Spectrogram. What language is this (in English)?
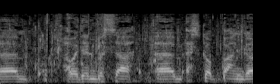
Welsh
